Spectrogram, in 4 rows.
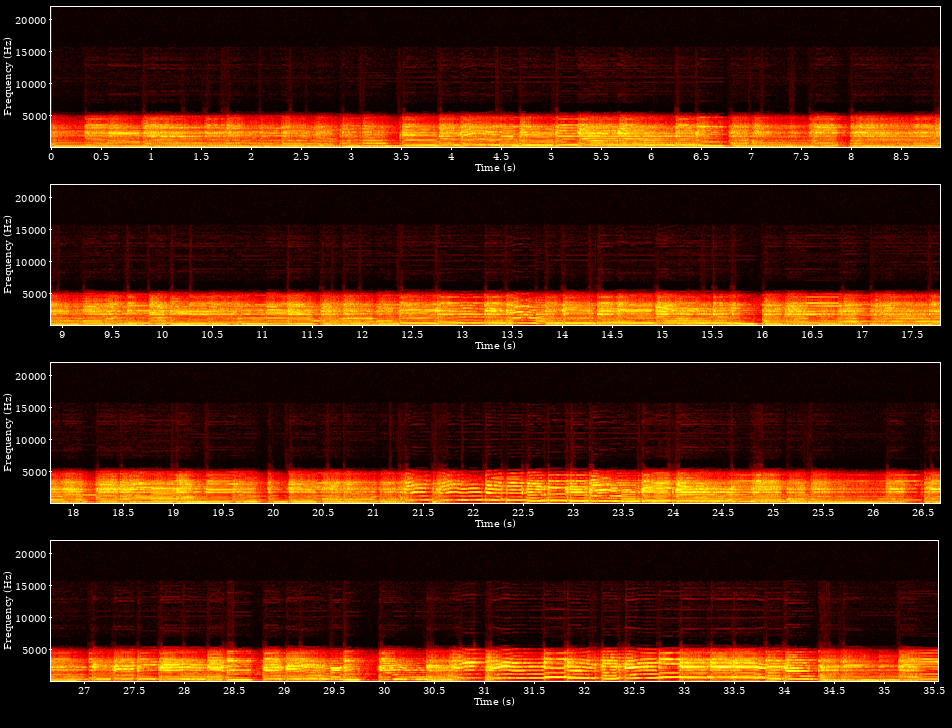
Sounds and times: Music: 0:00.0 - 0:35.5.

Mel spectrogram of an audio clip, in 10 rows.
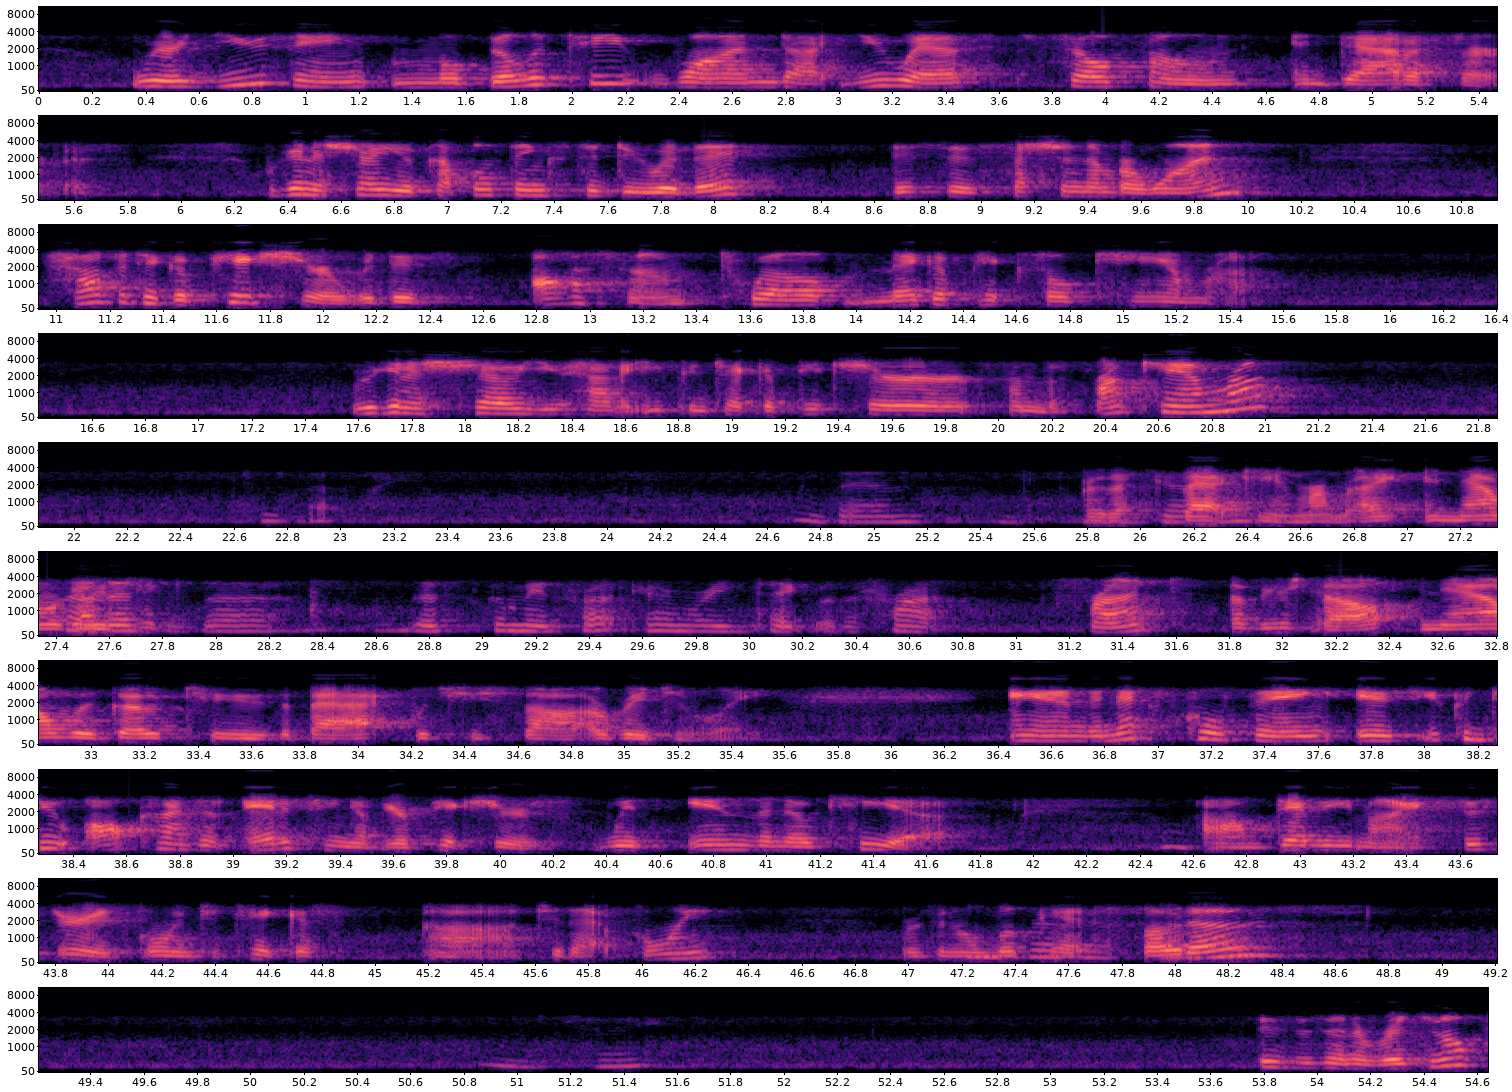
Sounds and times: Speech: 0:11.0 - 0:15.6, 0:24.7 - 0:35.6, 0:36.4 - 0:41.8, 0:42.5 - 0:46.4, 0:47.0 - 0:48.5, 0:53.8 - 0:54.6.

